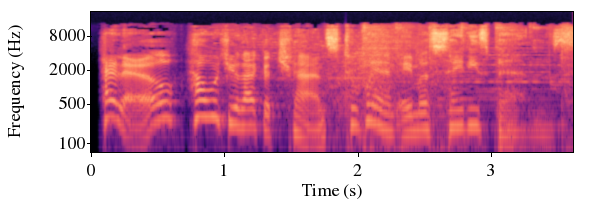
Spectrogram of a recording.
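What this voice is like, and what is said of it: Put-on posh accent. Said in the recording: “What's up with the accent ... Just putting on a posh accent”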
